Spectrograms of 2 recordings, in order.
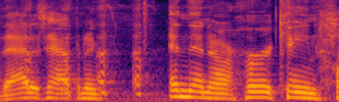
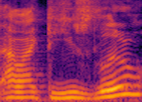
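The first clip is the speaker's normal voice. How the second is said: attempted Tennessee country accent with higher pitch; 4 semitones higher than usual. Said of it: "I can't do a [name] accent".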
